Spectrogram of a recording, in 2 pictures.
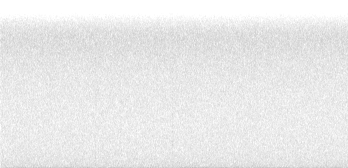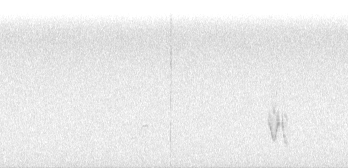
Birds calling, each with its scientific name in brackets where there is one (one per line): Eurasian Skylark (Alauda arvensis)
